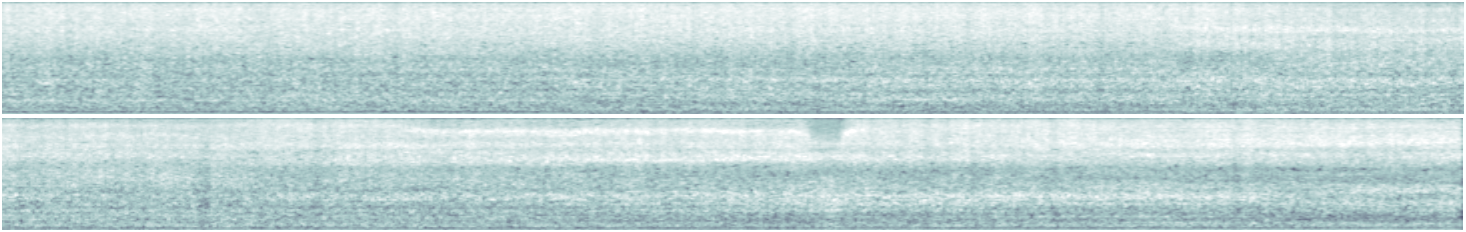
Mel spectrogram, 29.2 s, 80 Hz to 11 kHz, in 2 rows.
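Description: Tractor-driven multi-crop thresher running steadily under load as crop is fed in. A Kubota MU5501's 55 hp diesel engine powers the threshing drum and fans, giving a constant low engine drone under a loud, even rush of machinery noise.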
